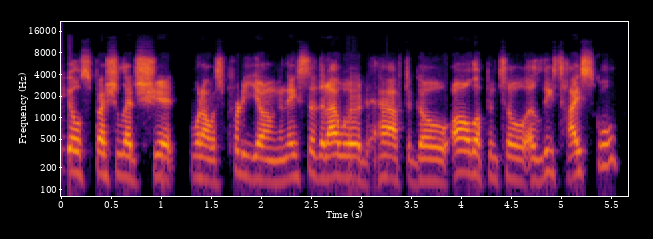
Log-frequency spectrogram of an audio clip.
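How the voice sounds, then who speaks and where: A man hosts a live stream in casual chat, talking bluntly with some swearing and stuttering when he goes off the cuff. His voice is a little high and brisk, and the recording is dry and muffled.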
